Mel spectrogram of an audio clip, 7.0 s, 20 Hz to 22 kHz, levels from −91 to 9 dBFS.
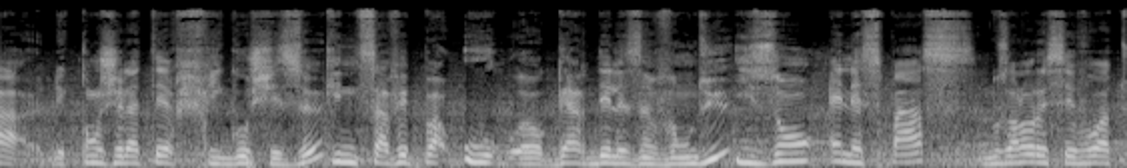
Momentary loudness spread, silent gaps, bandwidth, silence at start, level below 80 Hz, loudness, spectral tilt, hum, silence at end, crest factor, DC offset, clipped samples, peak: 4 LU; none; 17 kHz; 0 s; -46 dBFS; -17 LUFS; -5 dB/octave; none; 0 s; 12 dB; under 0.1%; under 0.1%; -4 dBFS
